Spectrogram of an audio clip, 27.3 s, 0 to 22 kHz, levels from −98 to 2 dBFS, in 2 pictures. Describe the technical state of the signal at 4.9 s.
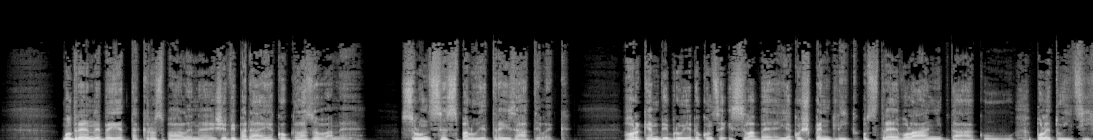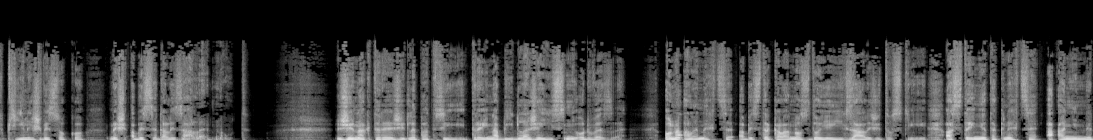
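At 4.9 s the signal is intact, with no dropout, distortion, glitch or other fault to be heard at that moment.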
